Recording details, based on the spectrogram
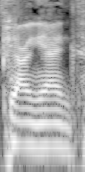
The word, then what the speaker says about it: Pyongyang: Pyongyang, thank you very much.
